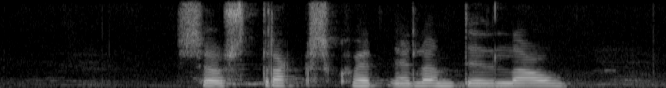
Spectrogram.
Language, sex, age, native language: Icelandic, female, 10, Icelandic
